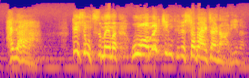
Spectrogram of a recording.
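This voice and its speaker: A man's voice: very high voice, big pitch swings, quick pace. An older man from China preaching a sermon, laughing often and mixing English words into his talk.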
